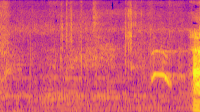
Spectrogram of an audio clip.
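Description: A single short deer alarm call, rising then falling in pitch, about one and a half seconds in, over a low steady background hiss: the warning deer give when a tiger is moving nearby.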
